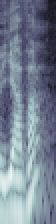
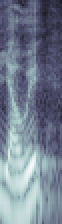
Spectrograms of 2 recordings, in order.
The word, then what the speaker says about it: Yahvah: de cette langue hébreu voilà donc le terme yava yava et on va voir comment on prononce cette parole yava ilsama yavashmo et nous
